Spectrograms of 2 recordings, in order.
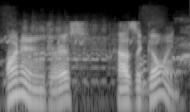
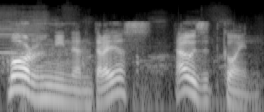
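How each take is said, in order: First: It is said in his normal voice. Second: It is said in a weird put-on accent.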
